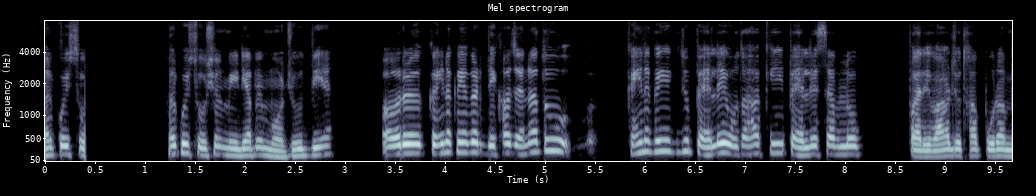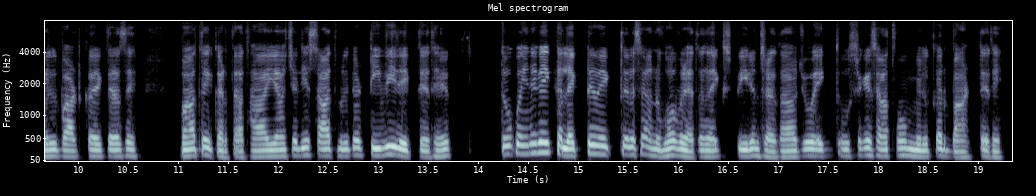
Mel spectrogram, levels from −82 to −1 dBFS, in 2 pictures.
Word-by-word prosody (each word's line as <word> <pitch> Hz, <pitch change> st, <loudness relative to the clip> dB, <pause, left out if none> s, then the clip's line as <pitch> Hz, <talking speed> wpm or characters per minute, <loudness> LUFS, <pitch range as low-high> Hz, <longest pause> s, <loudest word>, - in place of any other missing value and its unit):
हर 150 Hz, -, +1 dB
कोई 175 Hz, +2 st, +1 dB
सो 155 Hz, -2 st, -4 dB, 0.9 s
हर 175 Hz, -, +2 dB
कोई 200 Hz, -, +3 dB
social 155 Hz, +3 st, -2 dB
media 145 Hz, +1 st, +2 dB
पे 155 Hz, 0 st, -3 dB
मौजूद 135 Hz, +4 st, -1 dB
भी 155 Hz, -, +1 dB
है 175 Hz, +1 st, -7 dB, 0.5 s
और 180 Hz, +3 st, +5 dB, 0.2 s
कहीं 190 Hz, +1 st, +2 dB
न 215 Hz, -, +2 dB
कहीं 215 Hz, +1 st, +1 dB
अगर 210 Hz, -1 st, +2 dB
देखा 195 Hz, +3 st, 0 dB
जाए 180 Hz, -3 st, -1 dB
ना 215 Hz, +4 st, 0 dB
तो 245 Hz, +1 st, 0 dB
अ, 370 Hz, +9 st, -20 dB, 0.3 s
कहीं 195 Hz, +2 st, -1 dB
न 230 Hz, -, 0 dB
कहीं 230 Hz, +2 st, 0 dB
एक 220 Hz, -2 st, -6 dB
जो 235 Hz, +1 st, -4 dB
पहले 170 Hz, +5 st, +4 dB
होता 180 Hz, -1 st, +1 dB
कि 200 Hz, 0 st, -2 dB
पहले 160 Hz, +2 st, +1 dB
सब 175 Hz, -1 st, -2 dB
लोग 170 Hz, -1 st, -1 dB, 0.5 s
परिवार 125 Hz, +1 st, +2 dB
जो 140 Hz, -, +1 dB
था 140 Hz, -, 0 dB
पूरा 135 Hz, 0 st, +2 dB
मिल-बाँट 130 Hz, -2 st, 0 dB
कर 135 Hz, -, -1 dB
एक 130 Hz, -1 st, -1 dB
तरह 130 Hz, -1 st, +2 dB
से 135 Hz, -, -3 dB, 0.4 s
बातें 140 Hz, +3 st, +2 dB
करता 120 Hz, -2 st, -3 dB
था 125 Hz, +2 st, -2 dB
या 135 Hz, +1 st, +3 dB
चलिए 150 Hz, +3 st, -1 dB
साथ 145 Hz, -2 st, 0 dB
मिलकर 140 Hz, +3 st, 0 dB
टीवी 315 Hz, +3 st, +5 dB
देखते 125 Hz, -, +3 dB
थे 130 Hz, +3 st, -1 dB, 0.5 s
तो 175 Hz, -, 0 dB
कहीं 185 Hz, +1 st, -1 dB
न 200 Hz, -, +1 dB
कहीं 210 Hz, -1 st, +7 dB
कलेक्टिव 145 Hz, +6 st, +3 dB
एक 170 Hz, -2 st, 0 dB
तरह 165 Hz, -1 st, 0 dB
से 180 Hz, -, -5 dB
अनुभव 145 Hz, -1 st, +1 dB
रहता 130 Hz, 0 st, 0 dB
था 125 Hz, -, +2 dB
एक्सपीरियंस 135 Hz, +2 st, -1 dB
रहता 120 Hz, +1 st, 0 dB
जो 145 Hz, 0 st, +4 dB
एक-दूसरे 135 Hz, +1 st, -4 dB
के 155 Hz, -, +3 dB
साथ 135 Hz, -1 st, -4 dB
वो 150 Hz, -, +1 dB
मिलकर 135 Hz, +1 st, +1 dB
बाँटते 115 Hz, 0 st, -4 dB
थे। 115 Hz, 0 st, -4 dB
150 Hz, 225 wpm, -23 LUFS, 135-180 Hz, 0.9 s, कहीं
